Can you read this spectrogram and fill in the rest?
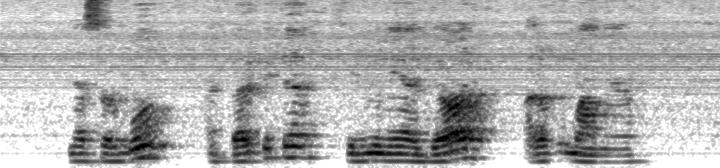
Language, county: Lithuanian, Vilnius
